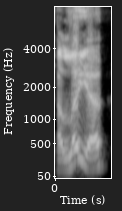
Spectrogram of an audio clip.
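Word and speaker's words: Aelia: I don't know a e l i a aaliah just say it like that okay my name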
